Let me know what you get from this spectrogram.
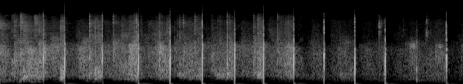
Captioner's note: audience applauding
